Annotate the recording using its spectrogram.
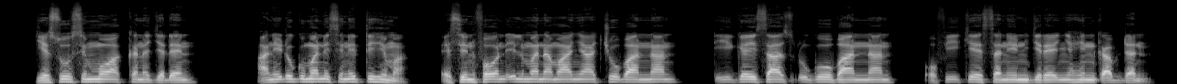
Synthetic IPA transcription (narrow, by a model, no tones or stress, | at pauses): jɛsuːsɪmːo̞ːɐkːɐnɐd͡ʒɛᶑe̞ːn | ʔɐ̰nɪᶑʊɡʊmɐnɪsɪnɪt̪ːɪhɪmɐ̰ | ʔɪsɪnfo̞ːnɪlmɐnɐmaːɲaːt͡ʃːuːbaːnːaːn | ᶑiːɡɐɪsaːsᶑʊɡuːbaːnːaːn | ʔɔ̰fiːke̞ːsːɐniːnd͡ʒɪɾe̞ːɲːɐɦɪŋkʼɐbd̪ɐn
